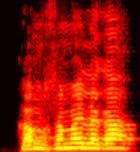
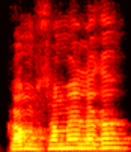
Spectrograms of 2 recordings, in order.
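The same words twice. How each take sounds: The two takes are said the same way.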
